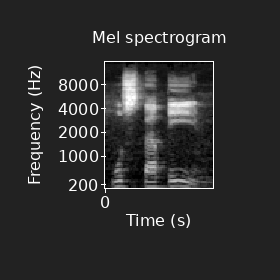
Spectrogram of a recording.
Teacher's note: huruf qaf ini keluar dari pangkal lidah bertemu dengan langit-langit yang lunak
